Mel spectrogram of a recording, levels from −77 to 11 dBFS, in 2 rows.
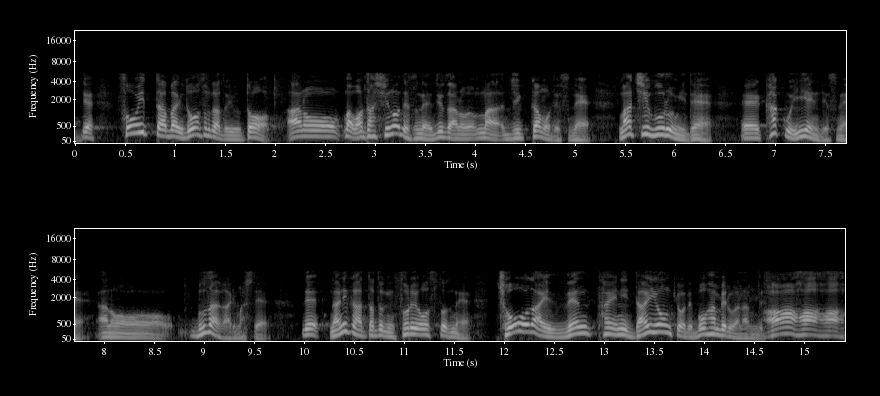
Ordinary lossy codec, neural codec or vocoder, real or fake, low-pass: none; codec, 16 kHz, 8 kbps, FunCodec, trained on Chinese and English, 25 frames a second; fake; 5.4 kHz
